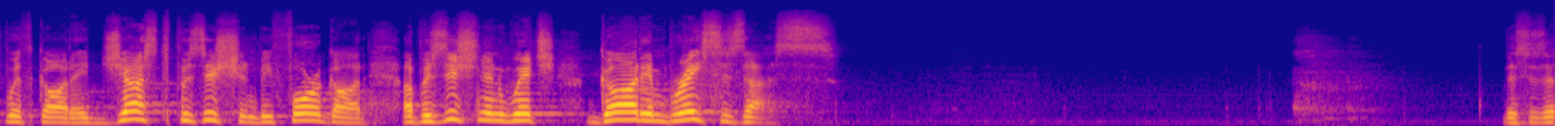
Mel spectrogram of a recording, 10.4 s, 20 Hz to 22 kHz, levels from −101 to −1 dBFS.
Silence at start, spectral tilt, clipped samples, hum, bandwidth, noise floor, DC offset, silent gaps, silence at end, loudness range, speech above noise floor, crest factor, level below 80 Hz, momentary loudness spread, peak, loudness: 0.05 s; -6 dB/octave; under 0.1%; 60 Hz at -50 dBFS; 11.5 kHz; -75 dBFS; under 0.1%; none; 0 s; 16 LU; 55 dB; 20 dB; -80 dBFS; 16 LU; -2 dBFS; -20 LUFS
